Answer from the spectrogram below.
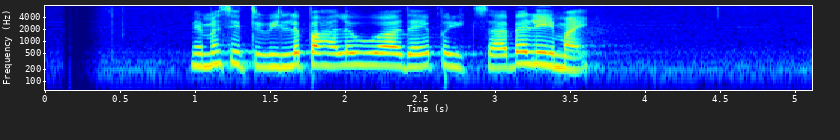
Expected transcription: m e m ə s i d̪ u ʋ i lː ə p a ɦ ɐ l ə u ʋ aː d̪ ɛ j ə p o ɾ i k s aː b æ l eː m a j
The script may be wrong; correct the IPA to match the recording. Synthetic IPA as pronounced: m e m ə s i t̪ u ʋ i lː ə p a ɦ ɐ l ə u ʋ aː d̪ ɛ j ə p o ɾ i k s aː b æ l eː m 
